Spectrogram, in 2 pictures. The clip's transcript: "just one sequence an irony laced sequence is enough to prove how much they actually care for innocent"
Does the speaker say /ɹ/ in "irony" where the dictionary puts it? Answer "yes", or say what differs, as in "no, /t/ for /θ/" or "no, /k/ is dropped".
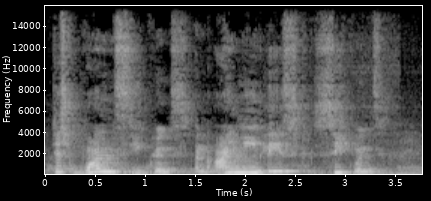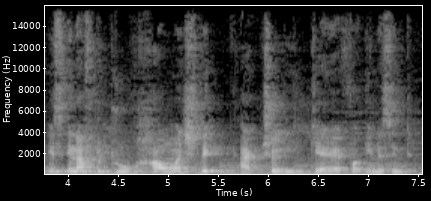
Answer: no, /ɹ/ is dropped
